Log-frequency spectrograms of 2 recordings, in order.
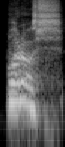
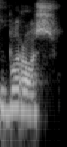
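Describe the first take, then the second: First: The final consonant sounds like plain s. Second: The final consonant sounds like sh. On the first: The speaker calls it wrong. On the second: The speaker calls it right. "the S is pronounced as like S H"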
